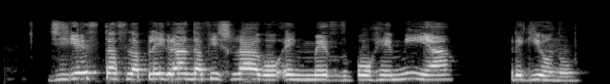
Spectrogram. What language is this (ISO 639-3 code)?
epo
